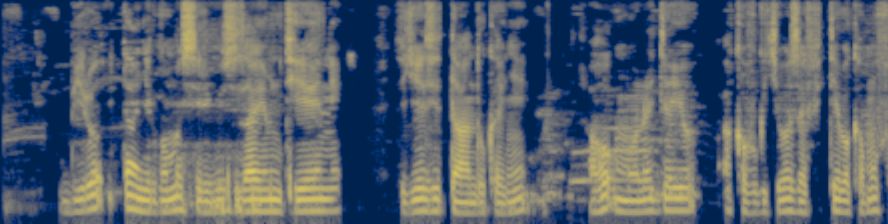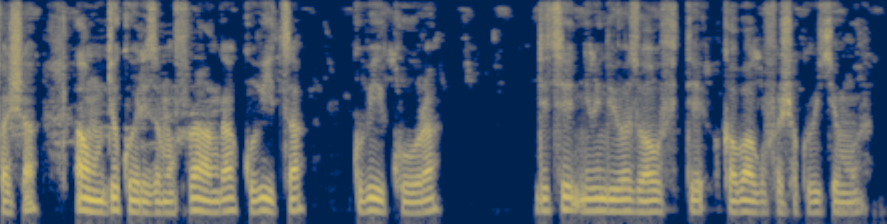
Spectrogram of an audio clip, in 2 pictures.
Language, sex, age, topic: Kinyarwanda, male, 18-24, finance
